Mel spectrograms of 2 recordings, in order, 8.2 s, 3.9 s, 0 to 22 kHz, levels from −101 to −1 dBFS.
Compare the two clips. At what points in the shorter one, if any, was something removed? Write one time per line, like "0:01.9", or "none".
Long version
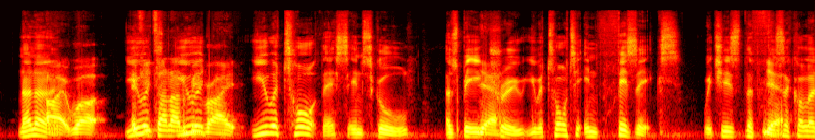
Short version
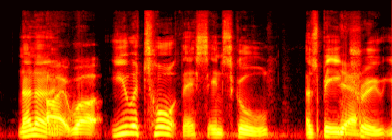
0:01.1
